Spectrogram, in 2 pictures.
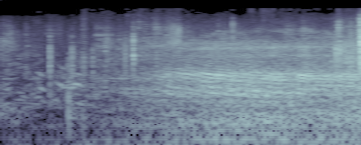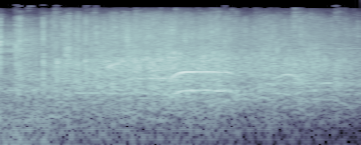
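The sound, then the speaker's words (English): Audience applause swells from scattered claps into a dense, sustained roar of clapping, loud, with a few faint whistles riding on top near the end. “Wouldn't you love people to applaud your love, Crow?”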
